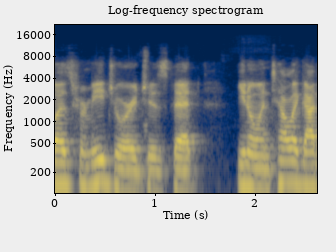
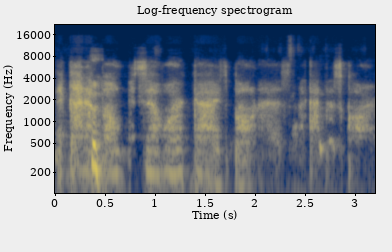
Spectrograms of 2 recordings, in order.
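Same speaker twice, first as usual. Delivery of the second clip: slow, secretive whisper; 9 semitones higher, 6 dB quieter than usual. Imitating the other speaker, who hopes his wife isn't listening: imitating someone whispering. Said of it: "You're whispering".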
